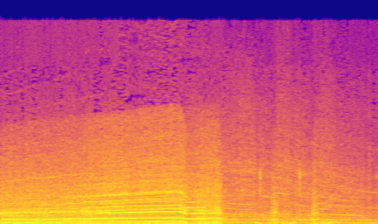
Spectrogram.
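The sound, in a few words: race car engine revving in Assetto Corsa video game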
